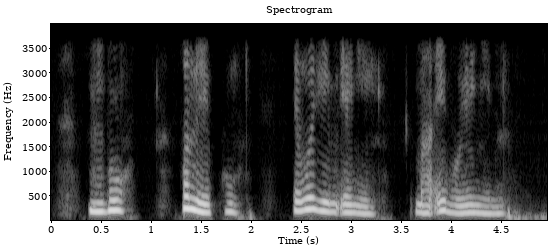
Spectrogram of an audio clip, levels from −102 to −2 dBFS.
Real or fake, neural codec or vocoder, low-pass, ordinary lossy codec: fake; codec, 16 kHz, 4 kbps, FreqCodec, smaller model; 3.6 kHz; none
